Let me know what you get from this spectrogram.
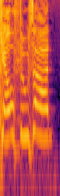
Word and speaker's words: Kel'Thuzad: Kel'Thuzad! – Yeah, good, that's about right.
